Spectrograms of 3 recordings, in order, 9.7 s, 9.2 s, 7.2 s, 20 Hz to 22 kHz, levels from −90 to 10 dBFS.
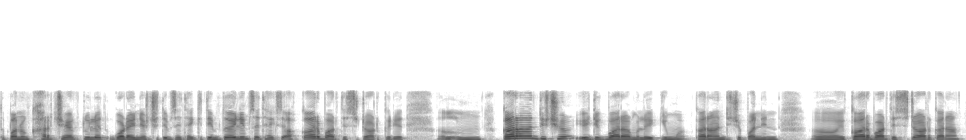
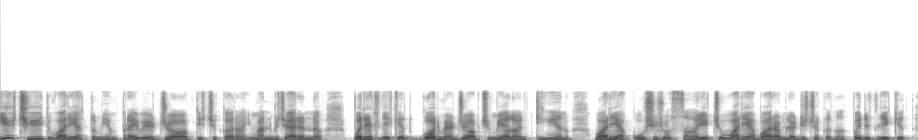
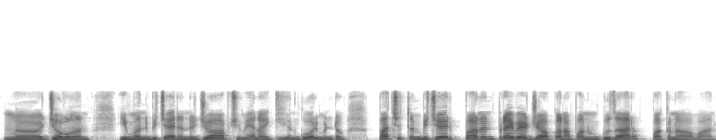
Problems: background sounds at intervals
